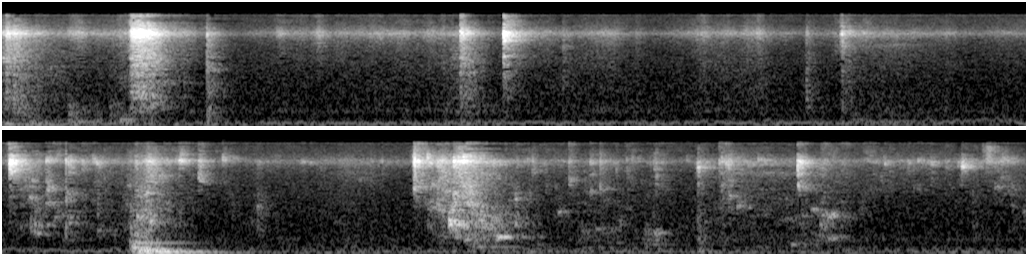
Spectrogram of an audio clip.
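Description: Water splashing and sloshing in irregular bursts, with a heavier, deeper splash about six seconds in.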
